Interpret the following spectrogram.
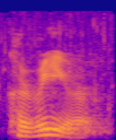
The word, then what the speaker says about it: career: who pronounces it as carrier because the correct pronunciation for this word is career career career sarah has had a promising career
